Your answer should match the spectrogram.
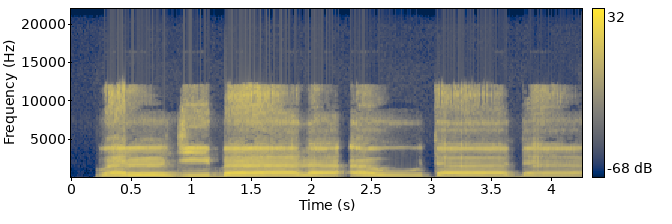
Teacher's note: Jadi mat iwad itu mengganti tanwin menjadi mat.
